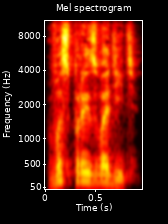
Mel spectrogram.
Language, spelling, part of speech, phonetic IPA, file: Russian, воспроизводить, verb, [vəsprəɪzvɐˈdʲitʲ], Ru-воспроизводить.ogg
- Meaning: 1. to reproduce 2. to recall, to call to mind 3. to repeat 4. to play (back) 5. to reprint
